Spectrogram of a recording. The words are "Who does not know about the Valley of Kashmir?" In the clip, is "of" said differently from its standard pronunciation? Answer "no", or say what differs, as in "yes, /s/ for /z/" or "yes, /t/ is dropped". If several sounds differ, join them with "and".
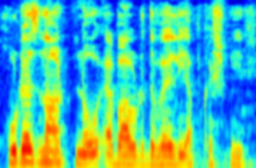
yes, /p/ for /v/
